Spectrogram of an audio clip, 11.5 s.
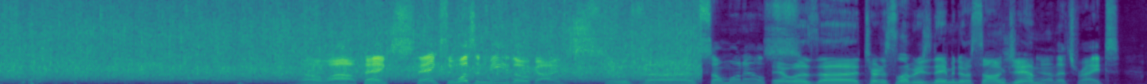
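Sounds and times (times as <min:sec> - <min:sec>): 
room clapping all at once: 0:00.0 - 0:07.0
speech: 0:03.0 - 0:11.4.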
